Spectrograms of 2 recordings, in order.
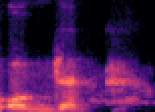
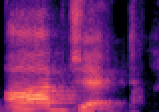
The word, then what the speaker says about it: object: the verb was correct the noun is an object an object you all repeat it an object an object correct an object but if it's a verb you would say to object to object objective to object so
